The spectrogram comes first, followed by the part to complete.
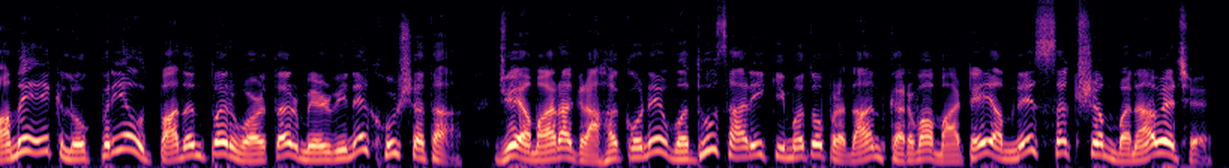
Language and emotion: Gujarati, happy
